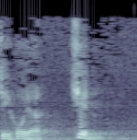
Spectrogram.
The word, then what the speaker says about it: Jehoiachin: Now just to make the distinction clear, I'll pronounce that Jehoiachin, ending C-H-I-N. His father ended K-I-M.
